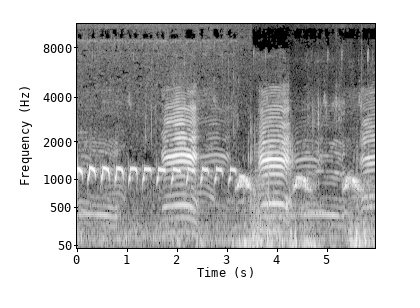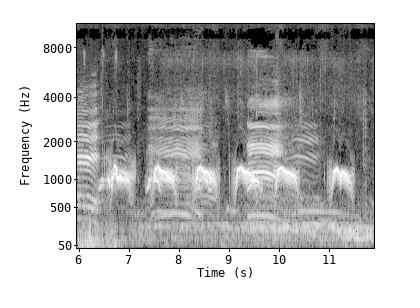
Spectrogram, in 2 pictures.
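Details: Cattle herd moving together and jumping a path border amid green rice fields. A rapid series of short pulsed calls opens, then repeated loud arching moos from several animals.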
